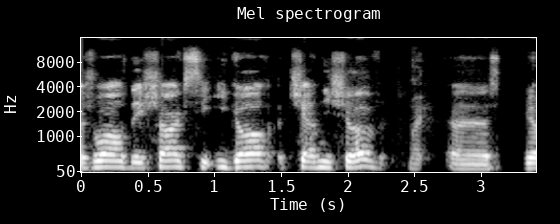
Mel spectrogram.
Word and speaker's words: Chernyshov: Sinon, on a un premier but pour un joueur des Sharks, c'est Igor Chernyshov. Ouais. C'est bien prononcé son nom de famille.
